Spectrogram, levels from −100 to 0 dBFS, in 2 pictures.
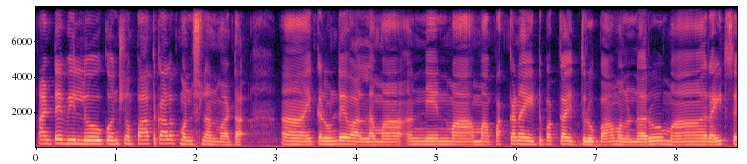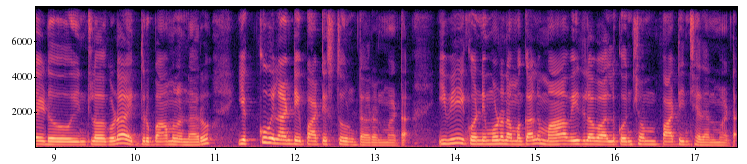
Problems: none marked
